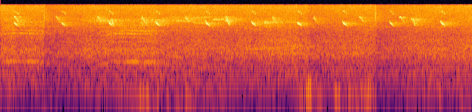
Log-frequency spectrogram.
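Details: Black redstart nest in Portugal: quick series of very high, downward-sliding chip notes in an even rhythm, about three per second, with soft low thumps and rustling beneath.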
